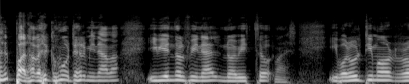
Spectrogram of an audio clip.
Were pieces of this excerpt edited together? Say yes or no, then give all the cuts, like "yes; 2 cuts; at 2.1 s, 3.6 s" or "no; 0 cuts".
yes; 1 cut; at 2.7 s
